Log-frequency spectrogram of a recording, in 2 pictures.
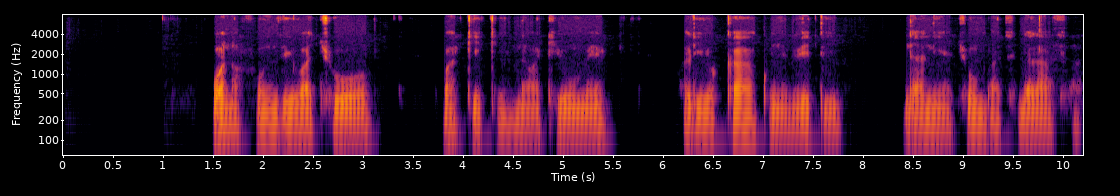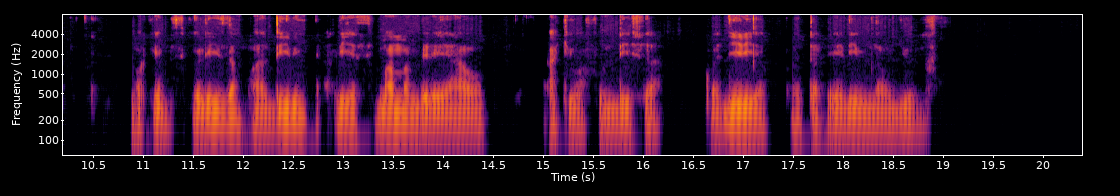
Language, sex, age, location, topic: Swahili, male, 25-35, Dar es Salaam, education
